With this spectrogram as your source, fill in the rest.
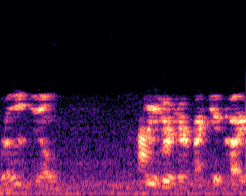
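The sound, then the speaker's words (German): A tinny, band-limited voice comes over a loudspeaker on a train, announcing arrival at the next station, in two bursts separated by a short pause, with faint background rumble underneath. “erreichen wir gleich den nächsten Bahnhof? Hört man, glaube ich, die Durchsage.”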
